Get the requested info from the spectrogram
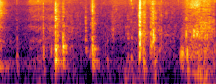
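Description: Faint, scattered clicks and knocks of small plastic toy wheelie bins being handled, with one sharper click about one and a half seconds in.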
